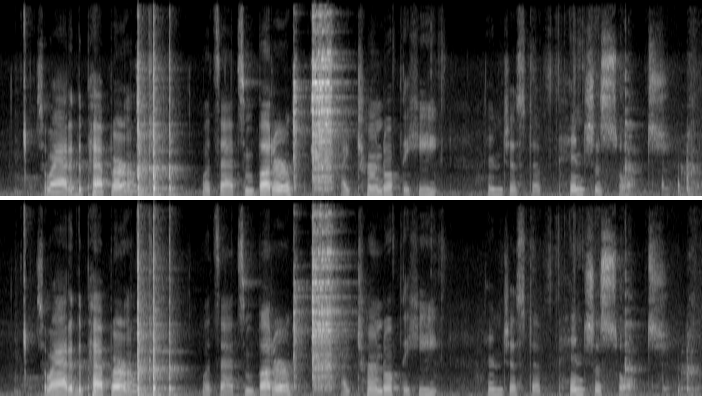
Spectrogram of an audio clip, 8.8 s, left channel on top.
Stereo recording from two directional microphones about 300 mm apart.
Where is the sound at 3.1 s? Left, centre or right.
Centre.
